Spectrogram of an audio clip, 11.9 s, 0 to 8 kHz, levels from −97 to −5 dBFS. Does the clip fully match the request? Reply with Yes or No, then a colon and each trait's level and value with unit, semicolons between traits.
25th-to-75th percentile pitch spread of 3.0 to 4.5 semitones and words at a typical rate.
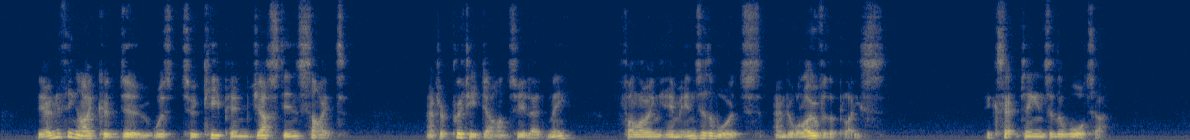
Yes: average, 3.5 semitones; average, 170 wpm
